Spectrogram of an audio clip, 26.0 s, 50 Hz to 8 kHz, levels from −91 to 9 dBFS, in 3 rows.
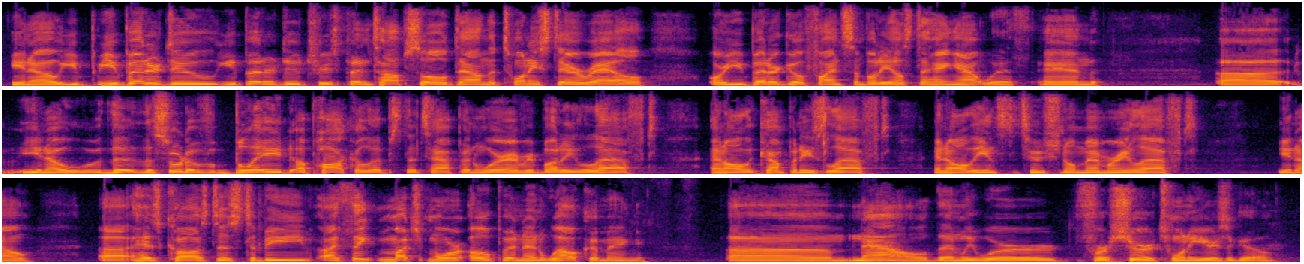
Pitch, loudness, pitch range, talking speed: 125 Hz, -16 LUFS, 115-140 Hz, 180 wpm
